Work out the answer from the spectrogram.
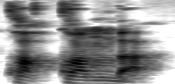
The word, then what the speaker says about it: Kamkwamba: William Kamkwamba, or pronounced in Malawian, William Kamkwamba.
